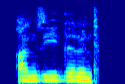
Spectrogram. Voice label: "ansiedelnd", German; adjectives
